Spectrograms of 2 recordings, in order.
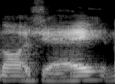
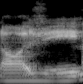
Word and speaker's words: Najee: First of all, they call him Najee, not Najee.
